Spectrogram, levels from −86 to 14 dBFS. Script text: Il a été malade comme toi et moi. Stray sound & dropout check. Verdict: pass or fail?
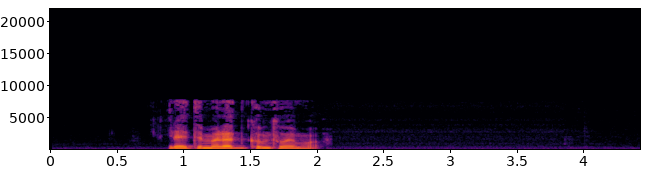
pass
